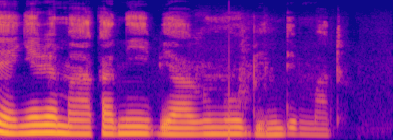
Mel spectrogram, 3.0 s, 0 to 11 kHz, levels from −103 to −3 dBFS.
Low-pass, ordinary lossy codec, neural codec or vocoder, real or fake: none; none; none; real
